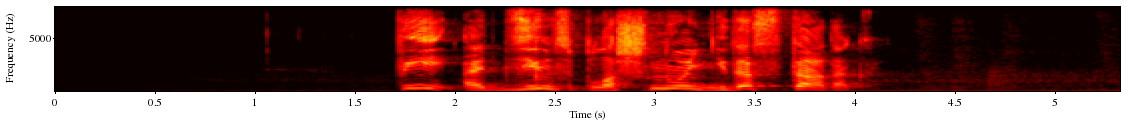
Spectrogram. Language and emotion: Russian, angry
